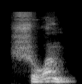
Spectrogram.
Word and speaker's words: João: Não vão falar João, mas também não vão falar Juan. Então, os galegos falam o quê? João.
